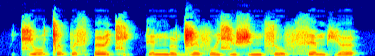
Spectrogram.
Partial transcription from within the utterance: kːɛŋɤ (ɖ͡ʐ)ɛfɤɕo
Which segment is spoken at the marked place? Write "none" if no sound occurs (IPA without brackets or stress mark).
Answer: ɖ͡ʐ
